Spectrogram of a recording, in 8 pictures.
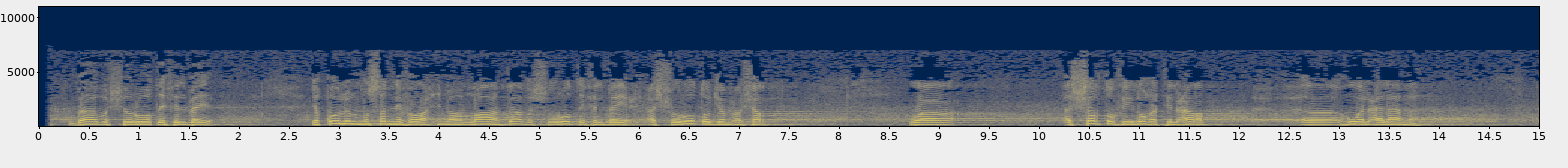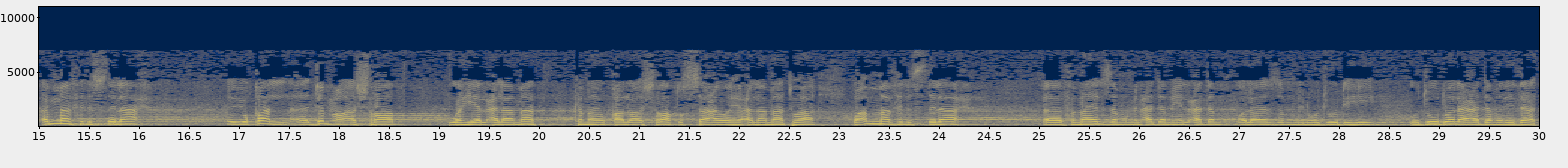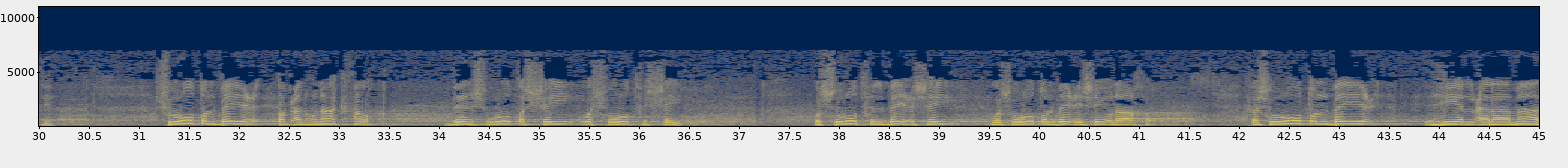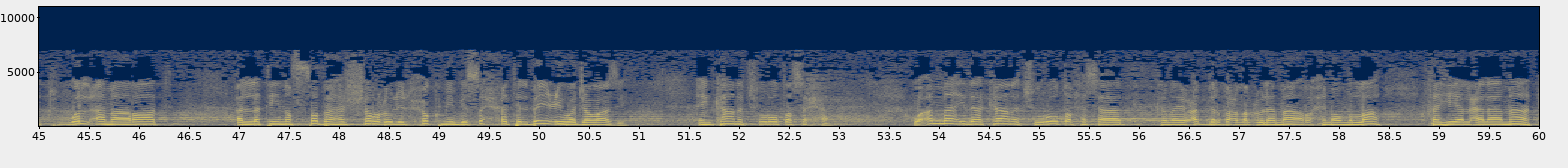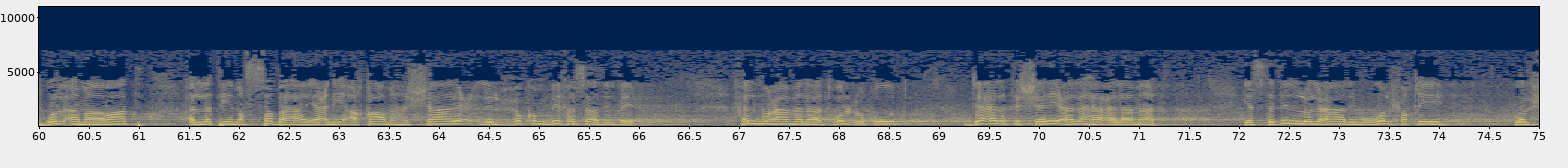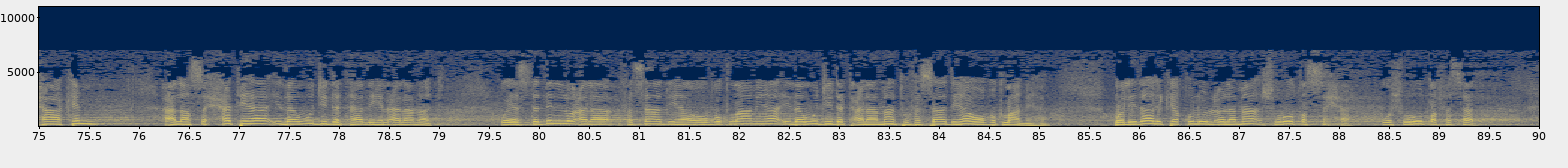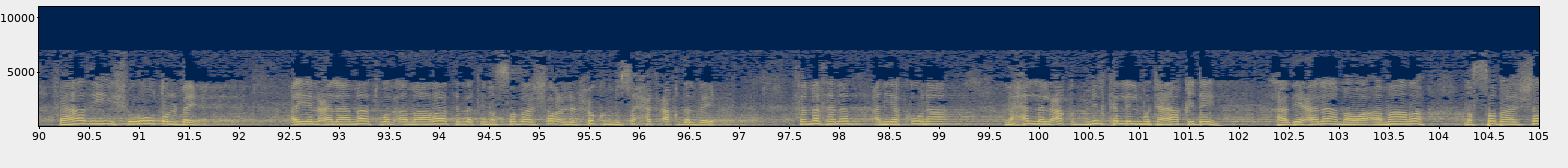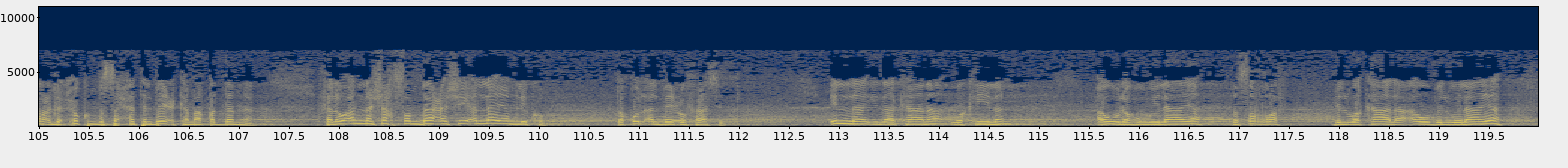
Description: المكان: المسجد النبوي الشيخ: فضيلة الشيخ د. محمد بن محمد المختار فضيلة الشيخ د. محمد بن محمد المختار انما الولاء لمن اعتق (257)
